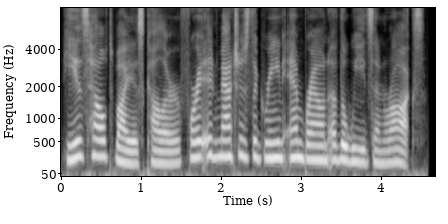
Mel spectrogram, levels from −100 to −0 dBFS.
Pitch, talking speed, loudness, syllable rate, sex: 215 Hz, 230 wpm, -14 LUFS, 4.7 syllables/s, female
